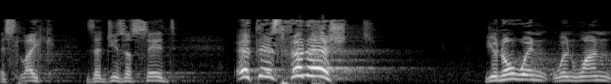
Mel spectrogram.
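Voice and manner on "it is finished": very high, very loud triumphant victory cry. Speaker retells a gospel scene, acting out a great loud cry. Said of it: "Jesus cried with a great voice".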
